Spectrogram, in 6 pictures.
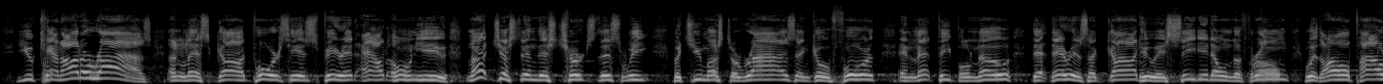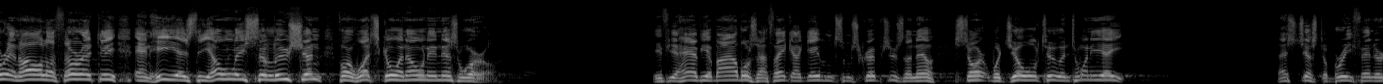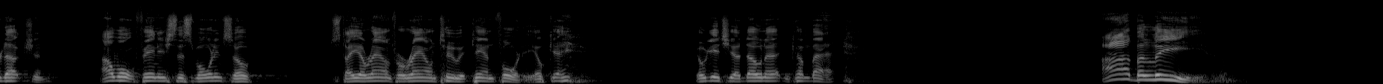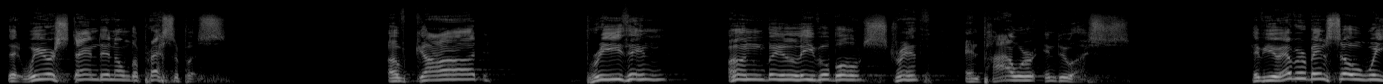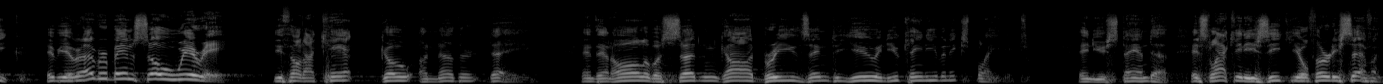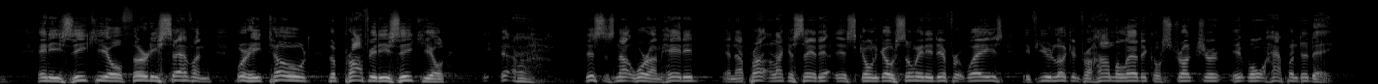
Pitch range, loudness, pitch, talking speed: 160-210 Hz, -33 LUFS, 175 Hz, 150 wpm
